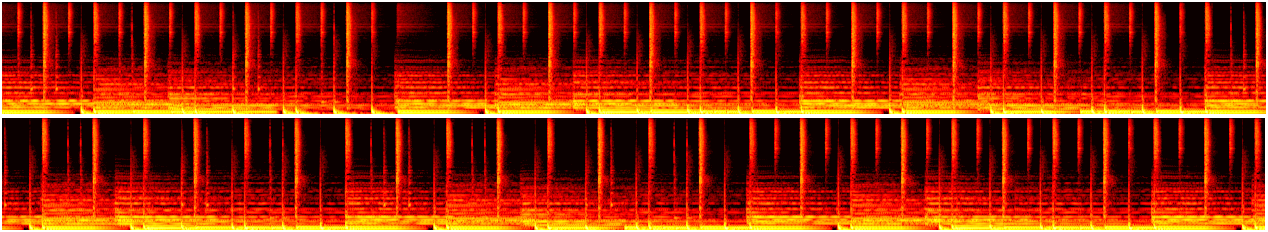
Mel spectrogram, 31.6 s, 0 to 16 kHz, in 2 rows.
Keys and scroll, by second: 6.9 ctrl+z, 12.0 ctrl+alt+2, 13.7 ctrl+x, 15.1 ctrl+shift+v, 16.1 ctrl+z, 18.4 ctrl+shift+v, 19.7 ctrl+shift+[, 27.1 ctrl+shift+[, 29.1 ctrl+shift+[.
